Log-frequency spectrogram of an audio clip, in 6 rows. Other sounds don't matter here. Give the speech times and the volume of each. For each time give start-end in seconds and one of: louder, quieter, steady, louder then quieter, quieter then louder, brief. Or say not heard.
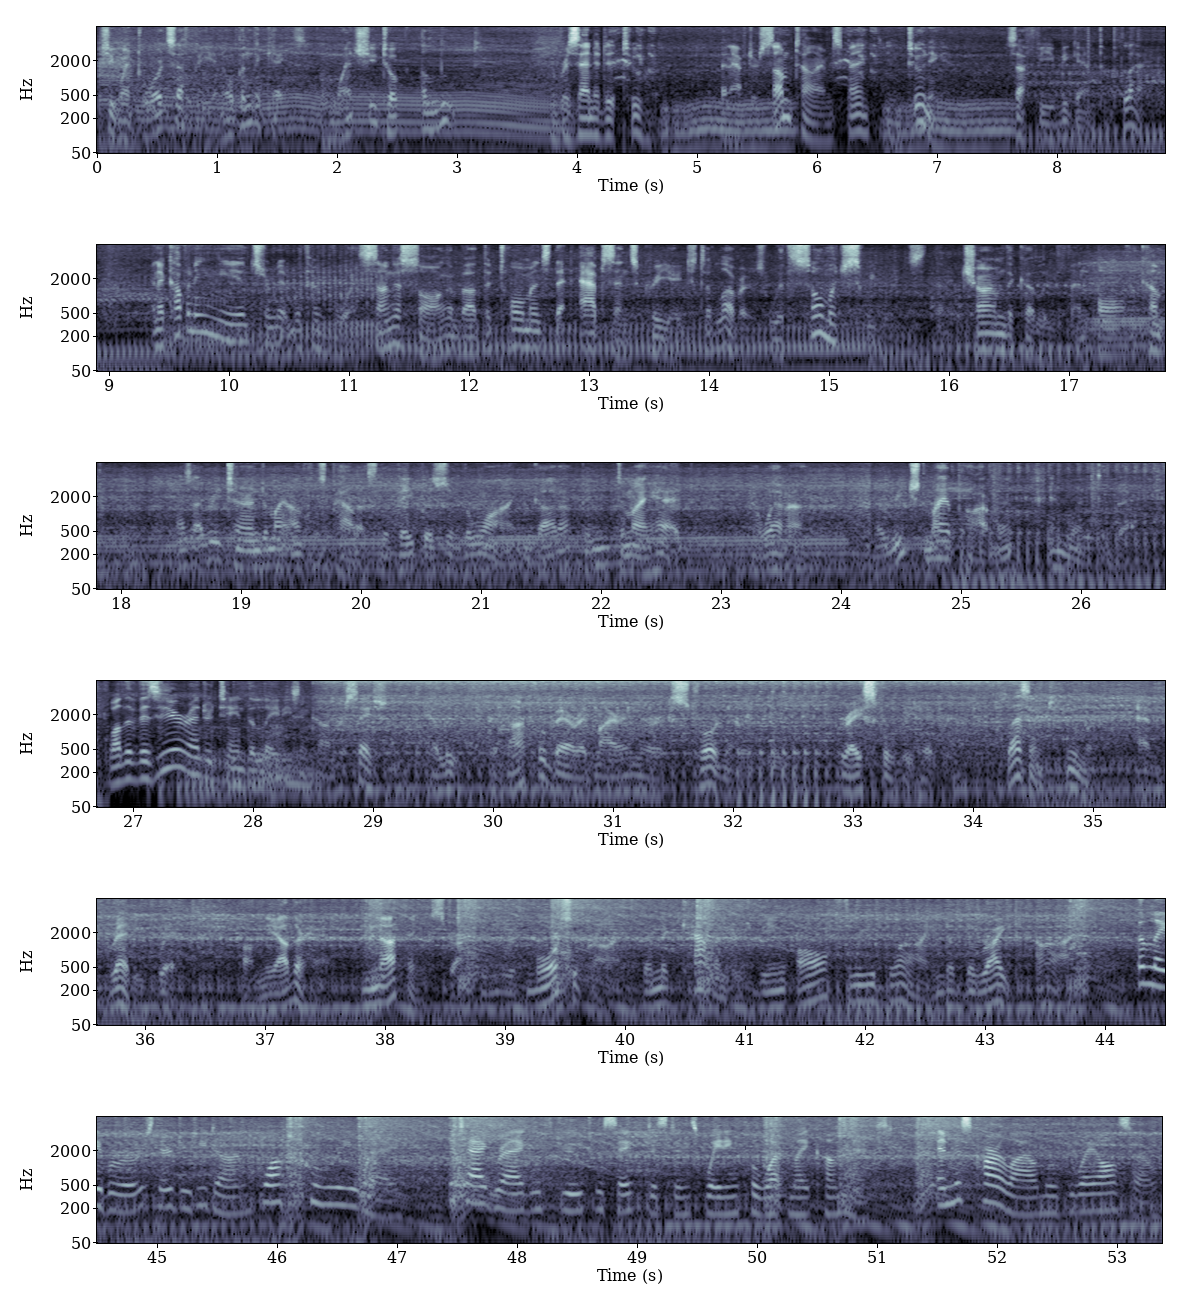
0.0-53.3 steady.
